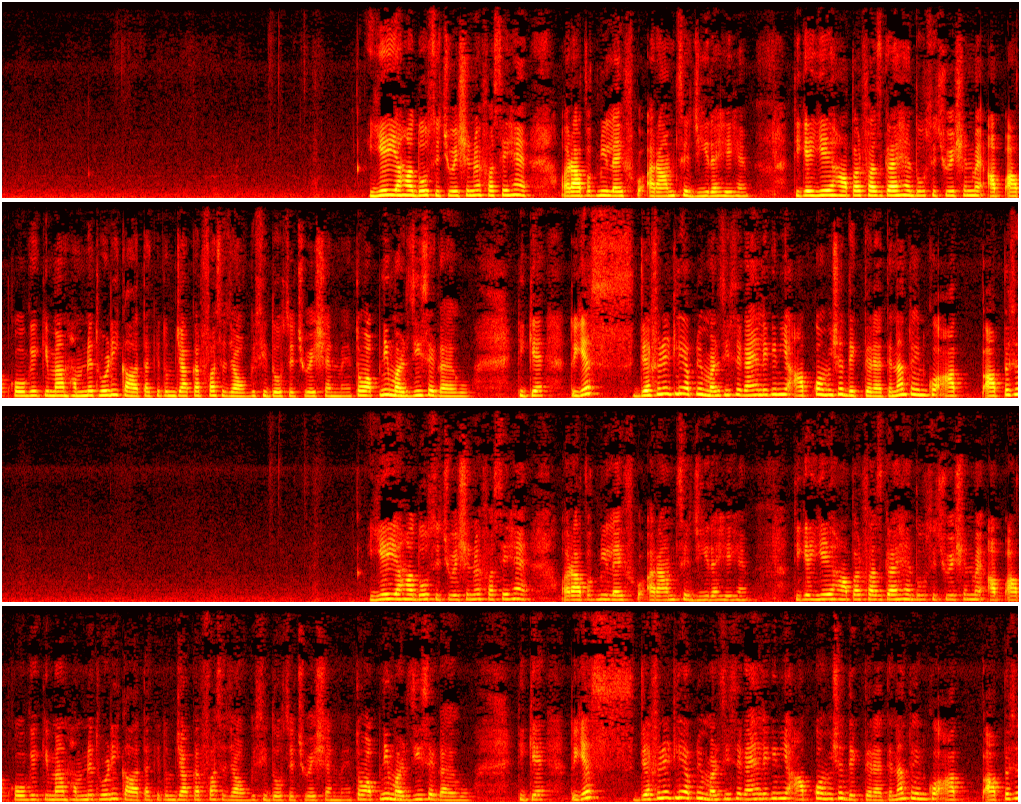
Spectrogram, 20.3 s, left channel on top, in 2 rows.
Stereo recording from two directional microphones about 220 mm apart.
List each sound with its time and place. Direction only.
3.5 s speech: 50° left (ahead or behind)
